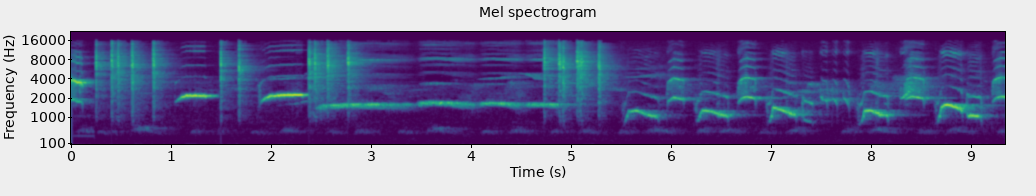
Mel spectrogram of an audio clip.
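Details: Many-voiced white-rumped shama song, used to set other birds singing, mixes sharp crackling clicks with whistles, a long level whistle, and then a series of repeated downslurred whistled phrases.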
